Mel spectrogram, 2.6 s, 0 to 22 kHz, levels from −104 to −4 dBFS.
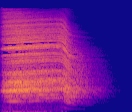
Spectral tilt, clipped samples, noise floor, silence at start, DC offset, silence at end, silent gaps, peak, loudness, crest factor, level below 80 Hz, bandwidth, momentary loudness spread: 4 dB/octave; under 0.1%; -87 dBFS; 0 s; under 0.1%; 0.9 s; none; -18 dBFS; -30 LUFS; 18 dB; -82 dBFS; 16 kHz; 14 LU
